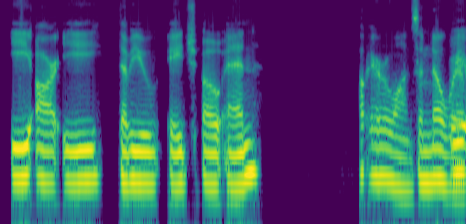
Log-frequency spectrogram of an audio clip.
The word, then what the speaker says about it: Erewhon: It's spelled like EREWHON.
